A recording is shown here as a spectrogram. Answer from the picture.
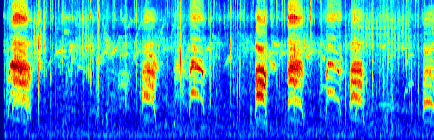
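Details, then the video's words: Crows calling angrily while wild birds fight them for food: a run of about ten harsh, hoarse caws, some doubled, spaced irregularly every half second to a second, over a quiet outdoor background. "Crow bird unity anger and sund | Angry kawa ki awaaz"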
